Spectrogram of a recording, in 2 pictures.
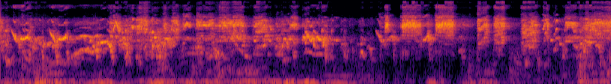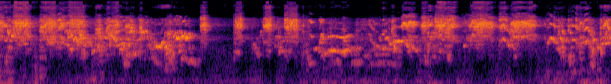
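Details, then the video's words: Several budgerigars chirp and warble continuously, a busy high twitter with quick squeaky notes, some low thudding in the first two seconds. "Cute Budgies Chirping Sounds"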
